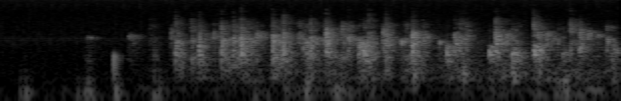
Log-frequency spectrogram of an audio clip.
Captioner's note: clapping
